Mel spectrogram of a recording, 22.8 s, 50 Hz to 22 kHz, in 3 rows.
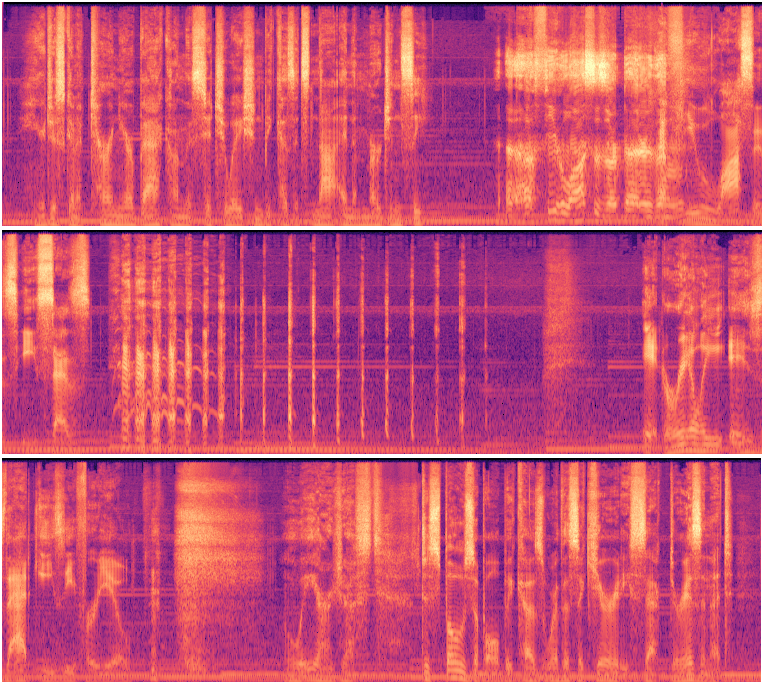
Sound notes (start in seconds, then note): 8.7 Houston laughs; 10.2 laughter turns into sobbing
